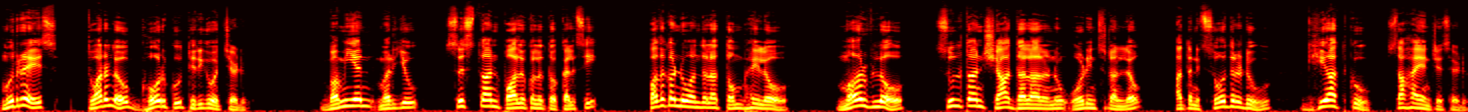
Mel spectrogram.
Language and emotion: Telugu, neutral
